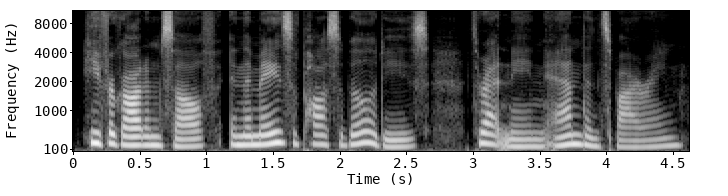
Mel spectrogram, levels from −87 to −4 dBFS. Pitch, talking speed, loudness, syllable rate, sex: 195 Hz, 145 wpm, -19 LUFS, 5.1 syllables/s, female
